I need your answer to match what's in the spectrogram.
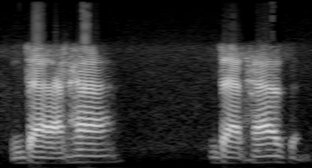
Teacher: that 跟 hasn't 要注意 that 的 t 呢连发到 hasn't 这个 h 的音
